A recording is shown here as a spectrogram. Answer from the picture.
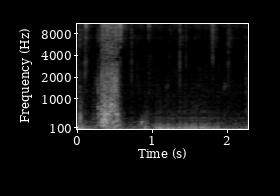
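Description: Car interior on a rough dirt track: a steady low road rumble with small scattered knocks and rattles, and one brief swishing scrape about a third of a second in.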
